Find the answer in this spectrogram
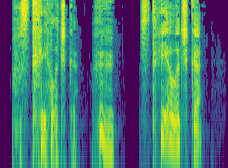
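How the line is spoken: Breathless with laughter. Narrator (Russian): От хохота перехватывало дыхание

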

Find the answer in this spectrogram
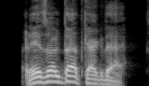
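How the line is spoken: Stern question. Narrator (Russian): строго спросил Армен

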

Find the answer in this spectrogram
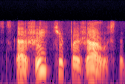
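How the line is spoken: Loud surprise. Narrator (Russian): громко удивилась

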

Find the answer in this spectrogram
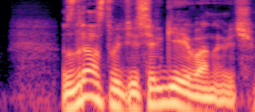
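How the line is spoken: Brisk elderly voice. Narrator (Russian): Голос профессора, несмотря на его возраст, звучал довольно бодро

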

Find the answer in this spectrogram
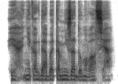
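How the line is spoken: Mumbled. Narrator (Russian): промямлил он

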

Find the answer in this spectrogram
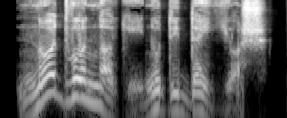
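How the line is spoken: Creaky voice inside head. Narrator (Russian): проскрипел он у меня в голове

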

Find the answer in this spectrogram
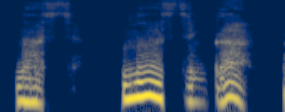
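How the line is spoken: Passionate whisper. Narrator (Russian): жарко зашептал Трофим

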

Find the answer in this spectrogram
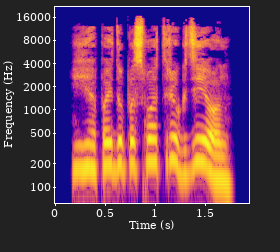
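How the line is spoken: Frightened woman. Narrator (Russian): испуганно проговорила Вика

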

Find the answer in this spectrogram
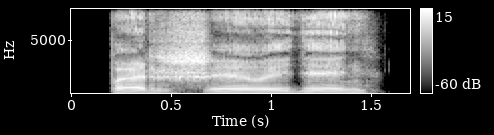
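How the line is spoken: Heavy sigh. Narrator (Russian): вздохнул он тяжело

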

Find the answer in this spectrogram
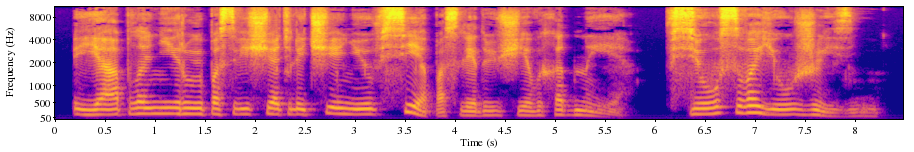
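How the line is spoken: Muffled confession. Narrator (Russian): глухо признался

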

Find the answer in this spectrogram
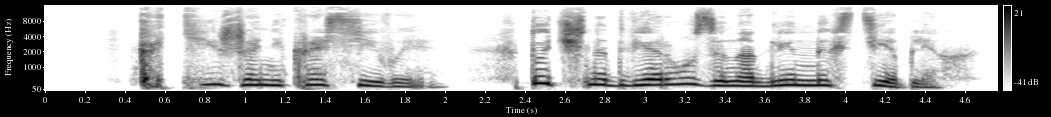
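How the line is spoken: Whisper. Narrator (Russian): прошептала Петрина Люси

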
